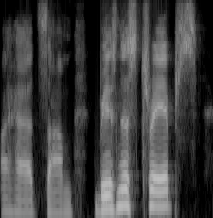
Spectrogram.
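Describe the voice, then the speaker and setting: Middle aged russian guy w accent chatting in an interview, smooth clear voice, dry sound, bit hesitant. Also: mid-range voice, measured pace, dry recording. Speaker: interview guest, simultaneous interpreter. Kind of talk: conversational interview answers about own career.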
